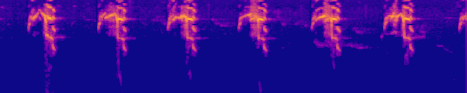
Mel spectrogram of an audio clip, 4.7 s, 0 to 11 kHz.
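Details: Female golden eagle sheltering her chick on a Bucovina nest in rainy weather, 28 May 2021; six crisp, high chirps, each falling sharply in pitch, spaced regularly under a second apart.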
